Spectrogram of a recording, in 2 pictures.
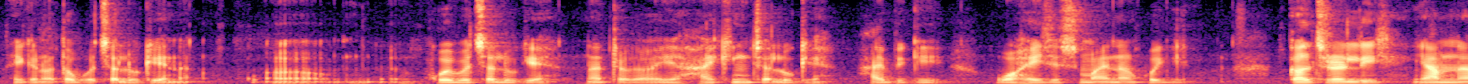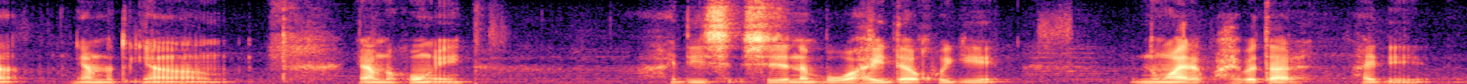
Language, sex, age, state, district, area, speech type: Manipuri, male, 18-30, Manipur, Imphal West, urban, spontaneous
